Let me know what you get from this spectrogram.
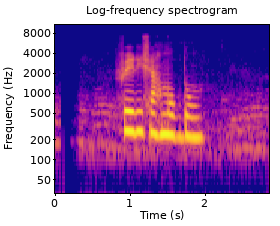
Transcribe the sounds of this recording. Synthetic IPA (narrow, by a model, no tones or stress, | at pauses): feɾiʃaɦmoɡd̪um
